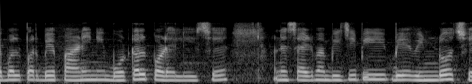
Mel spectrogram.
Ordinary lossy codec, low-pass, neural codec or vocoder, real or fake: none; 7.2 kHz; none; real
